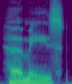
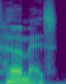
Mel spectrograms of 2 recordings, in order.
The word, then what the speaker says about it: Hermès: A lot of people say it wrong, like Hermes or Hermes. But now you know it's Hermes.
